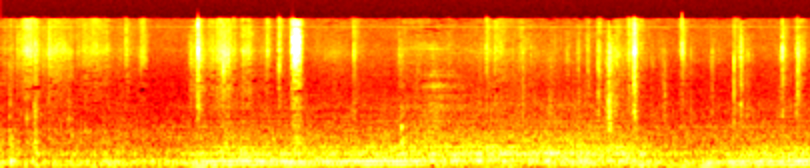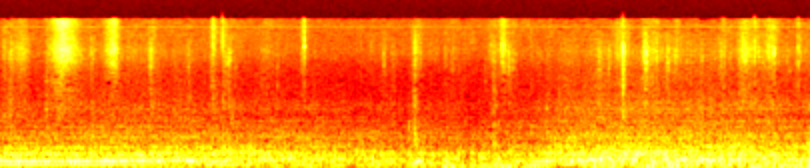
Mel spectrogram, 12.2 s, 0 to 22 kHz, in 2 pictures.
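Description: Cabin sound of a 2015 Toyota 4Runner on the move: a steady low hum from its 4.0-litre V6 and the road, which grows a little louder about a second in, with occasional light clicks.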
